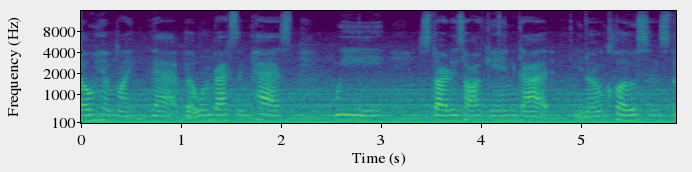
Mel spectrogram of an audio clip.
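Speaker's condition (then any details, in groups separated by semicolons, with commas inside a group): No condition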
